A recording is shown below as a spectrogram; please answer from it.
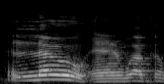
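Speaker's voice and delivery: way over-the-top, loud, high, fake delivery. Pretending to open the show, the host gives a way over-the-top hello. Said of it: "let's go way over the top".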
